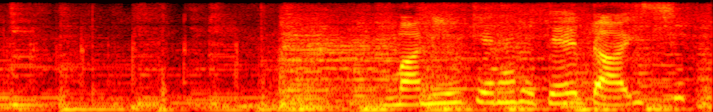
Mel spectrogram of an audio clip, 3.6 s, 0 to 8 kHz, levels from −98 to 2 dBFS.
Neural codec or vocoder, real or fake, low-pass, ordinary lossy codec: codec, 44.1 kHz, 7.8 kbps, DAC; fake; 7.2 kHz; none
